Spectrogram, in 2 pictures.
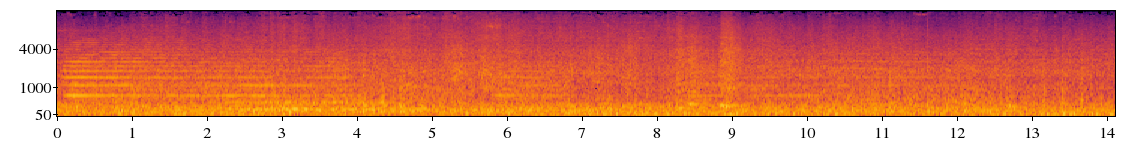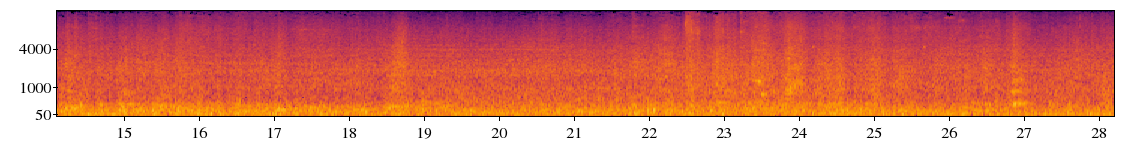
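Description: Freight train cars rolling past with wheels clicking over the rail joints, a steady rumble and a few sharp clanks. A train horn sounds through the first few seconds and briefly twice more.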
